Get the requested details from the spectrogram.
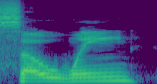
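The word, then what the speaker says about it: Samhain: Sam Hain's a $50 start. It's pronounced So-Ween.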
